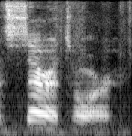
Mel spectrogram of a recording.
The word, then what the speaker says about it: Sarratore: we got uh Mr Andrew how do you pronounce your last name uh serator okay I I I I was very close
